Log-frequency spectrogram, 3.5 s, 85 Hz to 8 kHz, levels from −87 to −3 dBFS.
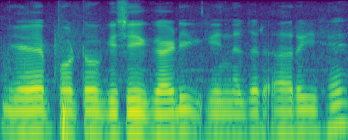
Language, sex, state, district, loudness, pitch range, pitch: Hindi, male, Rajasthan, Bikaner, -16 LUFS, 105-110 Hz, 110 Hz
